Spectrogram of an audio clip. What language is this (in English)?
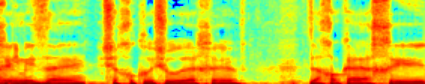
Hebrew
